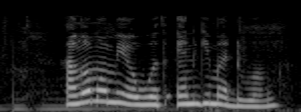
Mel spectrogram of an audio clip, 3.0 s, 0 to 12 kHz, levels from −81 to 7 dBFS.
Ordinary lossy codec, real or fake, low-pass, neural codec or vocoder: none; real; 7.2 kHz; none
